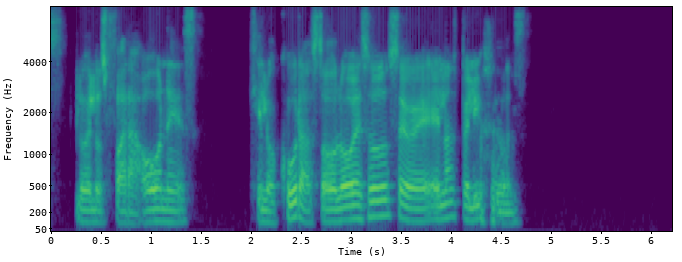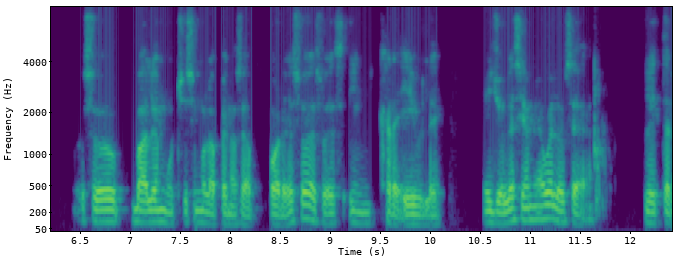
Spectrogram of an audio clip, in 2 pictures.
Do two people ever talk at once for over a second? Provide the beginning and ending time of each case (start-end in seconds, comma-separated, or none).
none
